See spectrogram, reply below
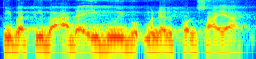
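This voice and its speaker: A male preacher with a Makassar accent, telling stories in a lively sermon and acting out the voices in them. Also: medium pitch, moderate pace. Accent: Makassar Indonesian. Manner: animated, acts out quoted voices. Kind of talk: humorous storytelling sermon. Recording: echoey hall with long reverb.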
